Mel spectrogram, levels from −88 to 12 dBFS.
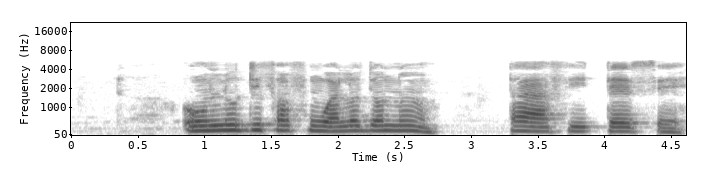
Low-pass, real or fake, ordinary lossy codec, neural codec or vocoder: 5.4 kHz; real; none; none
